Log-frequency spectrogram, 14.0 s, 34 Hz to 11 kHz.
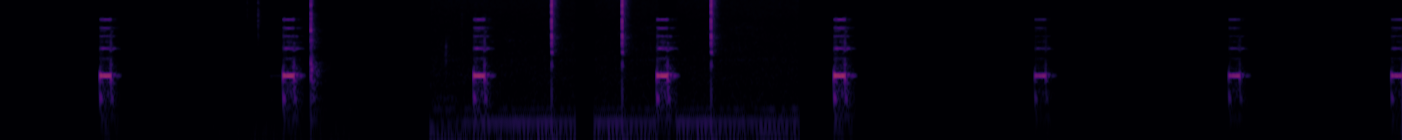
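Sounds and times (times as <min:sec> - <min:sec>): patient monitor beeping: 0:04.7 - 0:05.0
sharp clicks: 0:05.4 - 0:06.4, 0:07.0 - 0:07.4.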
